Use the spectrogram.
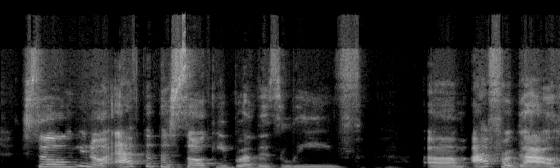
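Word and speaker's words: Salke: the sulky Brothers okay is spelled s-a-l-k-e pronounced sulky so they they supposed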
